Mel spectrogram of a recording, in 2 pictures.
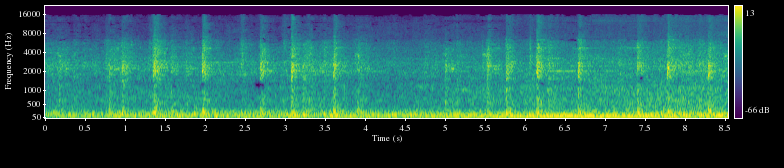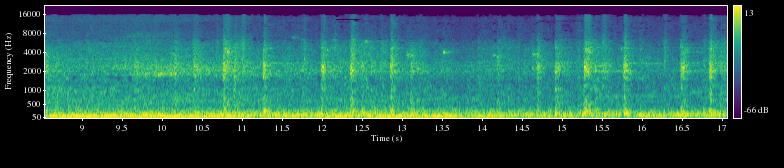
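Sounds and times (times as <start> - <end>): wheels clacking over rail joints: 0.0 - 17.0
steady low rumble: 4.1 - 15.3.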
